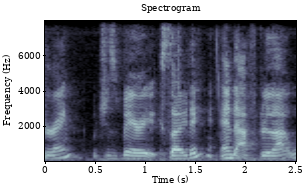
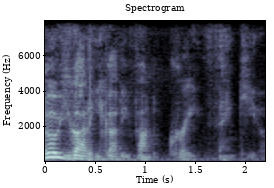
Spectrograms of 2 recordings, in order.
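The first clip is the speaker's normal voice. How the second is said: eager half-orc gushing, fast and swooping; 3 semitones lower than usual. Voicing the half-orc buddy who runs over to the players: excited half-orc voice. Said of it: "He gets all excited".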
